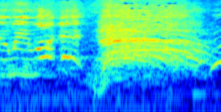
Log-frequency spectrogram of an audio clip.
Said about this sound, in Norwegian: Dette er lyd fra fans som hadde møtt opp utenfor rettslokalet i LA, der Britney-høringen skulle foregå onsdag. Og disse folka her var jo ikke de eneste som var spente i forkant av dette vitnemålet.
